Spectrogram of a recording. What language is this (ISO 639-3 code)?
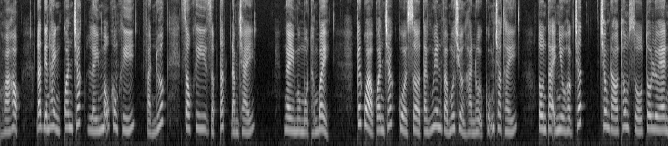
vie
